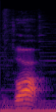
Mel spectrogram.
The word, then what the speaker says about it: は: इसको प्रोनाउंस किया जाता है वा, लेकिन लिखते हैं हा, HA हा। कंफ्यूज मत होइएगा।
